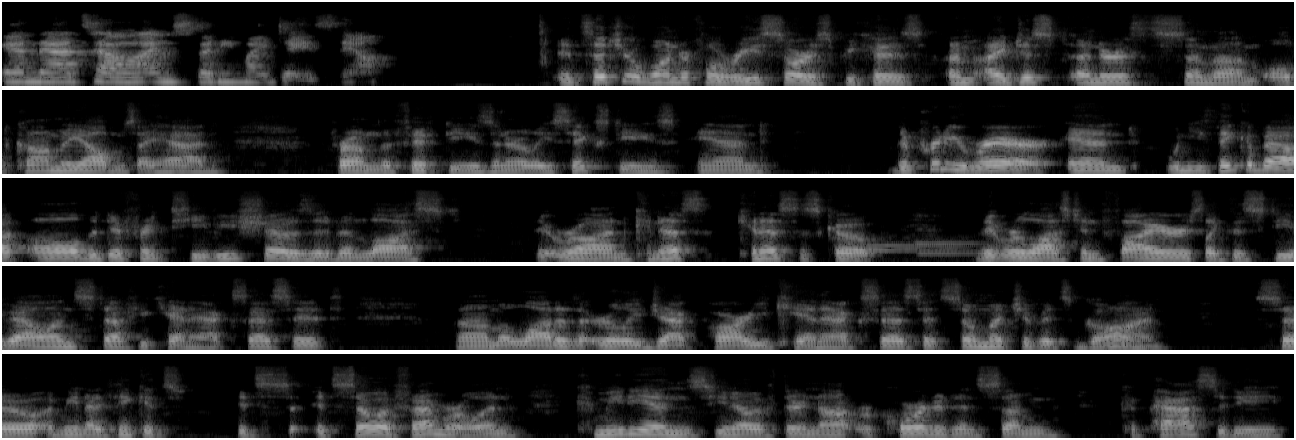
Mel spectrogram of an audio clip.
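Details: Adult speaker; typical speech.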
